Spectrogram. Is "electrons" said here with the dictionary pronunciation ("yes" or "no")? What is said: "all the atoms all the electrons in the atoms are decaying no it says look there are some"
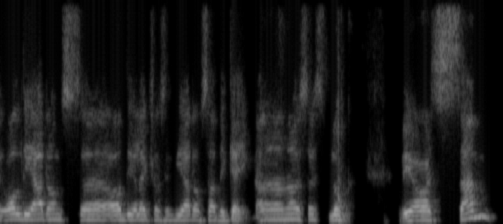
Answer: no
